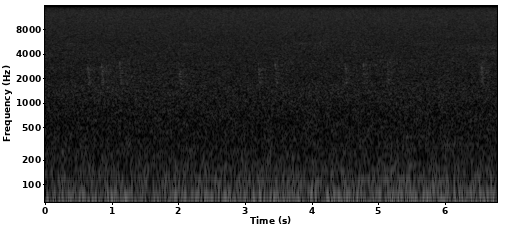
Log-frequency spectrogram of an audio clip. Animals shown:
forest ambience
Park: Marsh-Billings-Rockefeller National Historical Park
